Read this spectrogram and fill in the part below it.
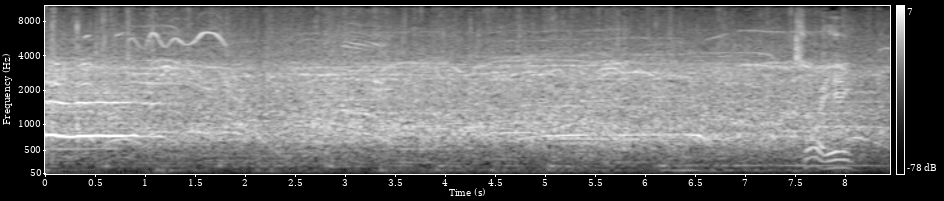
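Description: Baseball stadium crowd at a Rockies–Dodgers game with the bases loaded, a broad steady roar of cheering and noise beneath a commentator's voice.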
